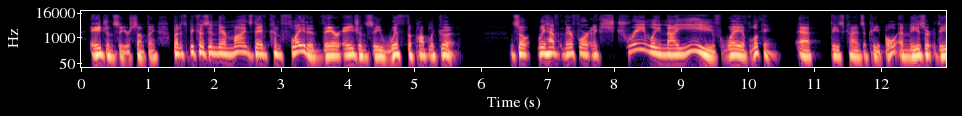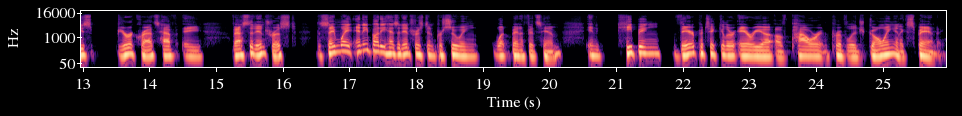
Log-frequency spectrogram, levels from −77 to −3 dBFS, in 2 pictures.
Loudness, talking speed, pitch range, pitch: -18 LUFS, 155 wpm, 120-155 Hz, 130 Hz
